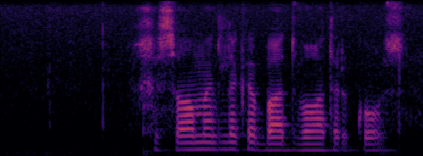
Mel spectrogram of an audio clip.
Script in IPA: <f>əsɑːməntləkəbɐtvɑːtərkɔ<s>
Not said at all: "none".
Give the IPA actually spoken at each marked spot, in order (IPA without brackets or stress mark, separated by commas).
χ, s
